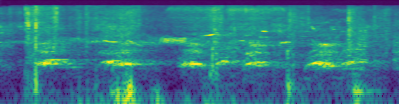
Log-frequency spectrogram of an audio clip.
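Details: Major, a German Shepherd, romping in water after a walk, gives rapid repeated whiny yelps about twice a second over splashing water, with a man speaking close by.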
